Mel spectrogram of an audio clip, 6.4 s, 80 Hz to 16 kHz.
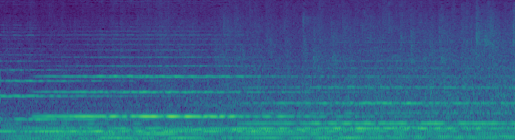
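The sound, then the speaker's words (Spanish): Rain falls steadily in an even, soft hiss that holds at a constant level throughout, with sustained tones running beneath it. It is an intermittent rain that has gone on for days, spoiling the city and threatening crops in the fields. “Desde hacía ya 15 días la lluvia caía intermitentemente”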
